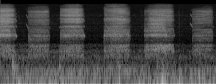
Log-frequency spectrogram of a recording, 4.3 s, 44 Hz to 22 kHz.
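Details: Nesting female barn owl in Israel, 2022 season. Six breathy, noisy screeches in a steady run, each about half a second long, are broken by short clean gaps, with low background rumble.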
